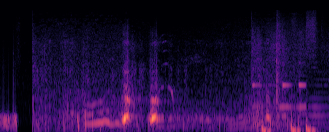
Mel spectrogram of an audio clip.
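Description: Background music starting about three seconds in, with deep bass beats and held notes. Before it comes a short wavering, yelp-like cry with two sharp peaks.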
